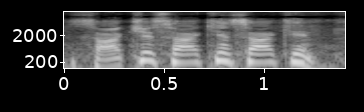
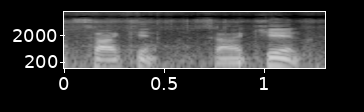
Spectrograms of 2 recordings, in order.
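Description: First: Higher, coaxing repeated calm-down call. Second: Soft, slow, calming hush; soothing the birds. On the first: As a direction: coax them, voice up a bit. Calming birds again. (kuşlara biraz tiz sesle sakin olun diye seslenme) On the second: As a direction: settle them down gently and slowly. (kuşları yumuşak ve yavaş sakinleştirme) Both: Real, not acted.

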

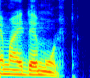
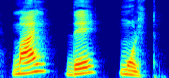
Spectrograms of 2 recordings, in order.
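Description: First: Said in the usual way. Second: Slow, a pause between syllables. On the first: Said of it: "O altă poezie". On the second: Shown as a demonstration. Teacher showing three syllables, syllable by syllable. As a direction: separate each syllable for counting. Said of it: "Trei silabe".

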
